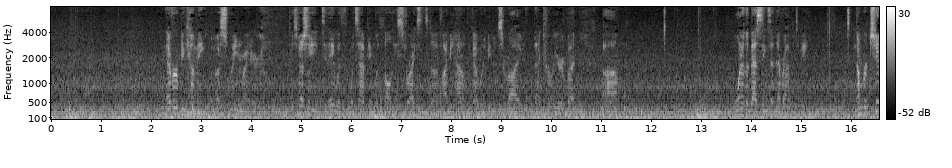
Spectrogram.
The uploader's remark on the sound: an Instagram live on the go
